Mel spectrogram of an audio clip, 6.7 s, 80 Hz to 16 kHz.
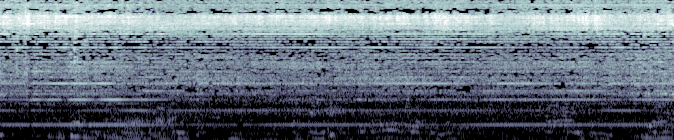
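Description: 800-watt CNC router spindle running steadily while milling aluminium, with a steady high hiss from the air-and-water coolant mist spray and a constant hum underneath.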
